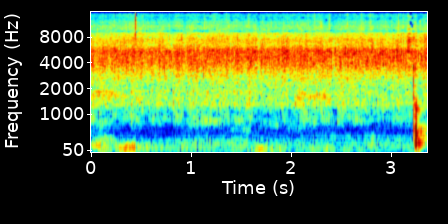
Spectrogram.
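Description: Potatoes fry in a pan seasoned with salt and turmeric, giving a soft, steady sizzle throughout with a brief louder clatter near the end as they are stirred.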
